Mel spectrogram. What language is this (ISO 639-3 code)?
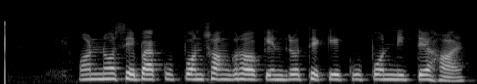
ben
